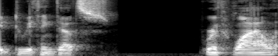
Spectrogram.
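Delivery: ordinary delivery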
